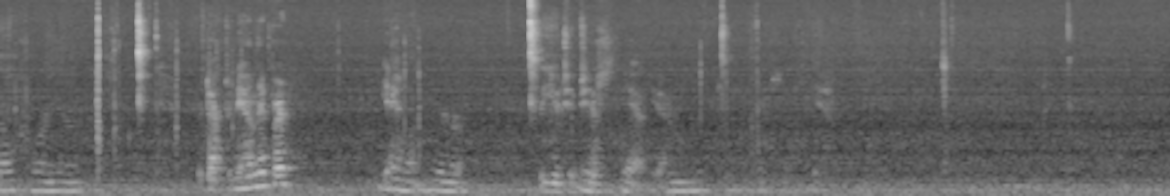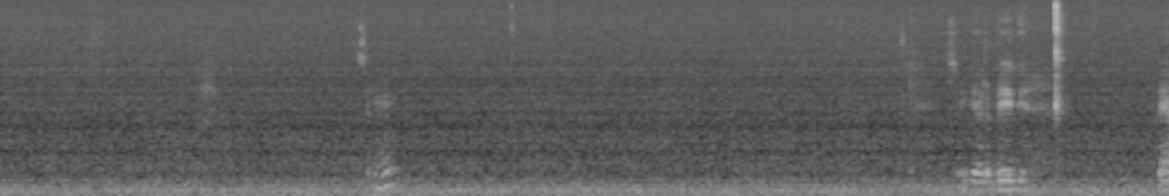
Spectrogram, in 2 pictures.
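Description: Nail clippers snap sharply as they cut through a toenail.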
